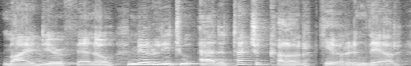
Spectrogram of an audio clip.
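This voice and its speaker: An actor playing a courteous, gently pompous Victorian gentleman storyteller in an audio play. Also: on the low side, big pitch swings, moderate pace. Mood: urbane. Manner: urbane, formal, gently pompous. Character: courteous, self-assured Victorian doctor and storyteller. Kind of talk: audio drama dialogue.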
